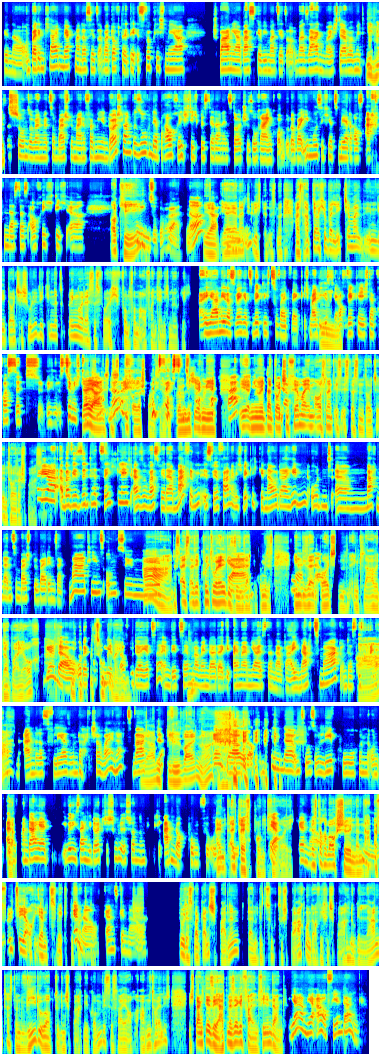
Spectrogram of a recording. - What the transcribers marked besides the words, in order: laugh; unintelligible speech; joyful: "Ja"; drawn out: "Ah"; laughing while speaking: "deutscher Weihnachtsmarkt"; laugh; unintelligible speech; stressed: "wie"
- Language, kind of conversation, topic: German, podcast, Was bedeutet es für dich, mehrere Sprachen zu können?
